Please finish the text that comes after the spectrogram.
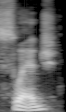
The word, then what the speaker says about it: swage: me it turns out the word swage sometimes pronounced swedge dates back at least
